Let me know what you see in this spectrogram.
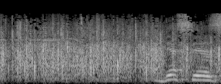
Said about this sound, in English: And you should applaud.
